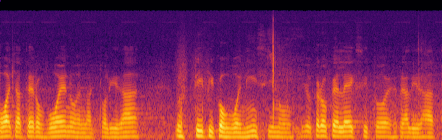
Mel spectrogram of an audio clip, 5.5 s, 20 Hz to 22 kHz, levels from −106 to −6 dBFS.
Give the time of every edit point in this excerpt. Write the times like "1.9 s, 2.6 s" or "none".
3.7 s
